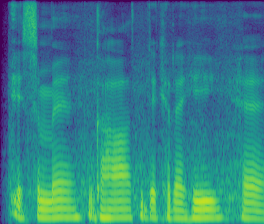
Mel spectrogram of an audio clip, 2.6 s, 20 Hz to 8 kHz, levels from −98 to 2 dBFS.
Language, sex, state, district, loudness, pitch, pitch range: Hindi, male, Uttar Pradesh, Hamirpur, -15 LUFS, 110 Hz, 110-115 Hz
